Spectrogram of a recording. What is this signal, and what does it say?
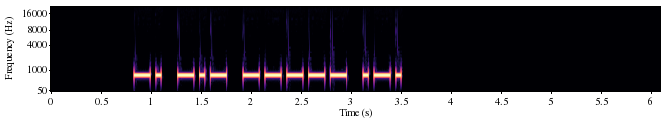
Morse code, heard as a keyed tone, about 22 wpm, 700 Hz. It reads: NK0R
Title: USA Call Signs - 4 Characters - Repeated 2x - 22wpm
